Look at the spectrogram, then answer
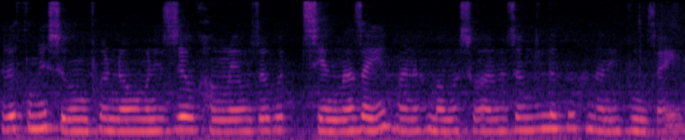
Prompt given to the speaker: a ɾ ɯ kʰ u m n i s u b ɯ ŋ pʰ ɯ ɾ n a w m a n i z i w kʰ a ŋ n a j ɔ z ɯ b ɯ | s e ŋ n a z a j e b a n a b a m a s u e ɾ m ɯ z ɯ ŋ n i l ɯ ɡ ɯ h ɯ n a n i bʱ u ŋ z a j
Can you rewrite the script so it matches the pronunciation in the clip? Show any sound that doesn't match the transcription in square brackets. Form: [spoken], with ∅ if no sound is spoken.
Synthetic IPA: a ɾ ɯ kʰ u m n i s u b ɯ ŋ pʰ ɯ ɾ n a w m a n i z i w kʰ a ŋ n a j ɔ z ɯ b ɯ | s e ŋ n a z a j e [m] a n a b a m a s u [a] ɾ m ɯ z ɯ ŋ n i l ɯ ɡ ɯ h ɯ n a n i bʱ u ŋ z a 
